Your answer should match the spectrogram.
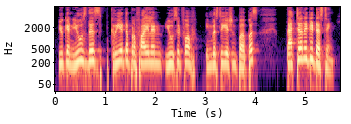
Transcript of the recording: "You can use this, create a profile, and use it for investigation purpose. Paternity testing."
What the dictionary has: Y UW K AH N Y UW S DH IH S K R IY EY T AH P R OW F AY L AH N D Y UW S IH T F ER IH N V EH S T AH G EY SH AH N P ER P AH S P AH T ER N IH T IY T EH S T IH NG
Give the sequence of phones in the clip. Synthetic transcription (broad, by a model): Y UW K AH N Y UW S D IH S K R IY EY T AH P R OW F AY L AH N D Y UW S IH T F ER IH N V EH S T AH G EY SH AH N P ER P AH S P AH T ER N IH T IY T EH S T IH NG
